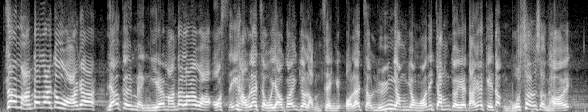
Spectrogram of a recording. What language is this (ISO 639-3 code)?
yue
